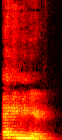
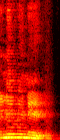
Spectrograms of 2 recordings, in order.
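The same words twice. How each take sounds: First: एलिमिनेट with an "e" at the start, slow; एलिमिनेट said "e-li-mi-net"; wrong pronunciation. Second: इलिमिनेट with an "i" at the start, slow; इलिमिनेट said "i-li-mi-net"; correct pronunciation. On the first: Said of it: "ना कि". (गलत उच्चारण: एलिमिनेट) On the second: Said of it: "सही जो pronunciation होता है वो". (सही उच्चारण: इलिमिनेट) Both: Shown as a demonstration.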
